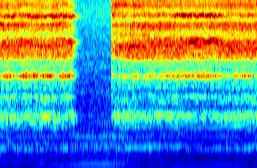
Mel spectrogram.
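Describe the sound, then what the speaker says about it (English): Steel grinding against a coarse grinding wheel, with a continuous high-pitched whine that drops out briefly for under a second before resuming, steady and close with no talking. "You have to grind off the steel with the coarse wheel."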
